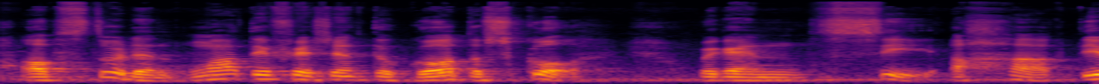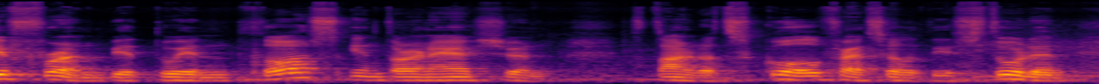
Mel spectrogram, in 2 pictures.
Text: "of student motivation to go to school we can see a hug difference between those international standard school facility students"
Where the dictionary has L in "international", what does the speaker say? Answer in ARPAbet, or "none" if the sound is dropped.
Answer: N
